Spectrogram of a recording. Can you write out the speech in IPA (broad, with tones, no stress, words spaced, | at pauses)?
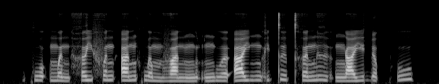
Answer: kwo̰˧˨mə˧˩nhə˧jfə˧n ʔa˨˦nkwə˨˩mva˨˩nŋo̰˧˨n ŋu˨˩ə̯ʔa˧jŋə̰˧˥j t̪ɨ˨˦t̪ʰə˨˦nɣɨ̰˧˨ə̯ ŋa˨˦jɗə˨˩p̚ ʔu˦˥p̚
